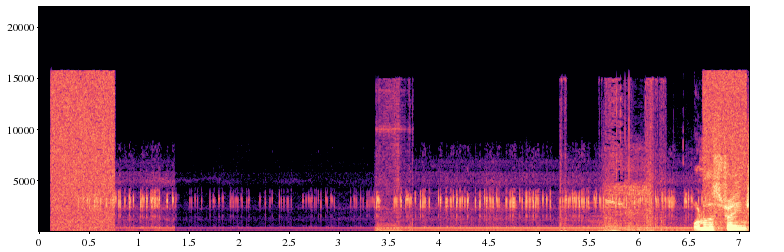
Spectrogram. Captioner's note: television static and noise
